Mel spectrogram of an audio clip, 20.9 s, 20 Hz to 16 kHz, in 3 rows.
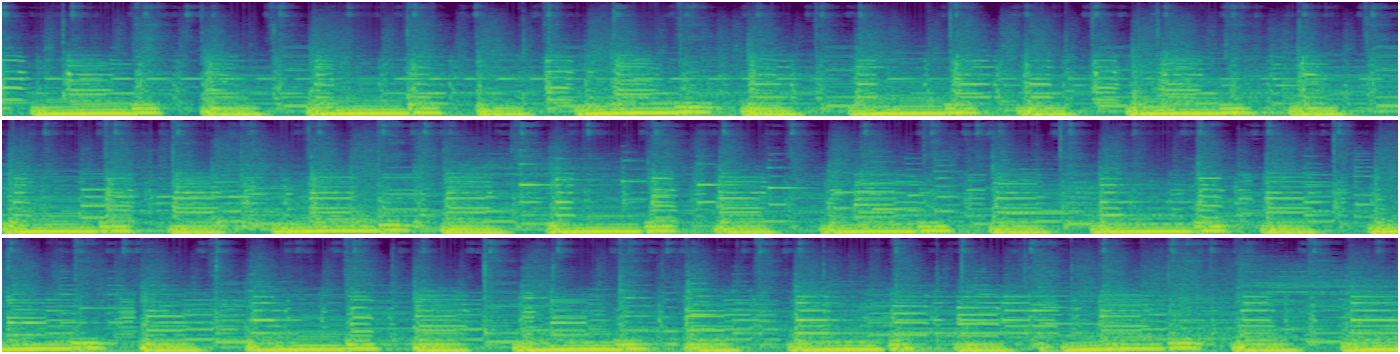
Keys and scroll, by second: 20.8 Escape.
